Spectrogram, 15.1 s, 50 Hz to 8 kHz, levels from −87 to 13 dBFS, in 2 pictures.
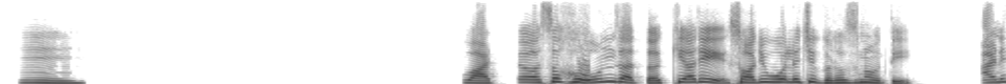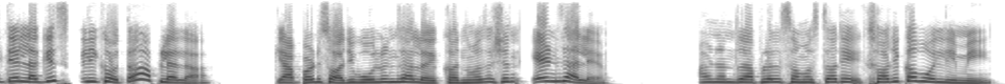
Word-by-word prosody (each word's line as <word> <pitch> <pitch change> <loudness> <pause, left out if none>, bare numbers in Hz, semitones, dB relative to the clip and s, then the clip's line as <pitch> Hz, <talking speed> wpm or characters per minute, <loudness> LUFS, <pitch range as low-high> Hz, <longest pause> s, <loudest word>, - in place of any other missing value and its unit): हंम्म. 210 -5 -4 2.8
वाटतं, 220 +3 -2
असं 320 +5 +1
होऊन 275 +4 +2
जातं, 235 -8 +1
की 295 - +1
अरे, 280 -4 +2
सॉरी 260 +1 +1
बोलायची 280 +1 +1
गरज 225 +1 +1
नव्हती. 215 -9 -1 0.6
आणि 270 +3 -2
ते 345 0 +2
लगेच 320 +7 +1
क्लिक 330 +1 +1
होतं 265 -6 +2
आपल्याला, 260 - +1 0.6
की - - -1
आपण 255 +2 +2
सॉरी 235 +1 +3
बोलून 265 +3 +2
झालोय, 275 -8 +2
कन्व्हर्सेशन 255 +7 0
एंड 350 +4 +2
झालंय. 375 - +1 0.7
आणि 270 +1 -3
नंतर 275 0 0
आपल्याला 275 +2 +1
समजतं, 270 0 0
अरे, 300 +1 -1
सॉरी 290 +2 +1
का 380 - +3
बोलली 285 -9 +1
मी? 200 -3 -1
270 Hz, 135 wpm, -22 LUFS, 235-295 Hz, 2.8 s, सॉरी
